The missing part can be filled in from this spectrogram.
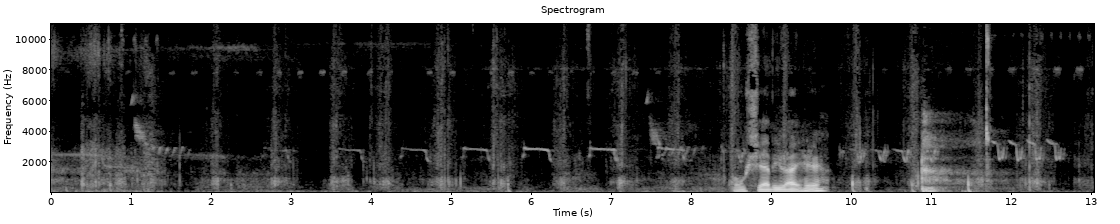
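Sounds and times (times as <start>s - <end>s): footsteps through long grass: 0.0s - 13.0s.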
